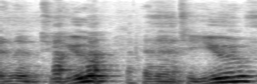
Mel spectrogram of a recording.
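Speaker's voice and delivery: ordinary delivery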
